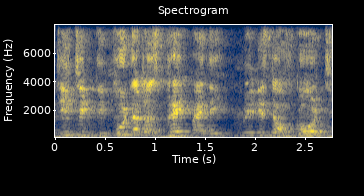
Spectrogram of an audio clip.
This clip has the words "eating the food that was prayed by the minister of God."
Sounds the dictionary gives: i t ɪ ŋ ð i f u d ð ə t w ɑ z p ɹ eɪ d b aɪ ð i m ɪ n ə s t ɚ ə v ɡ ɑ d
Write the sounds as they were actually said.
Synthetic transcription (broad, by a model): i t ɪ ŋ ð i p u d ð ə t w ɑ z p eɪ d b aɪ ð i m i n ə s t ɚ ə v ɡ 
